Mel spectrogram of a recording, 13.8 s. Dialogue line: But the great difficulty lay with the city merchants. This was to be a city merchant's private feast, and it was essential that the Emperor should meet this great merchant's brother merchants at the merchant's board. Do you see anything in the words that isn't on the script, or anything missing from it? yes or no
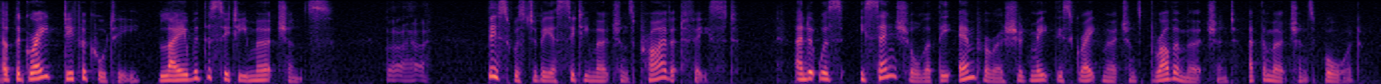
yes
